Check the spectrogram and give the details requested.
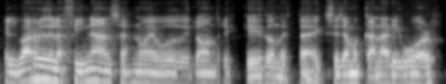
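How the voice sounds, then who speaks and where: A man's voice: on the low side, fairly even intonation, normal speed, vocal fry, a little hiss or hum. An Argentine man with an Argentine Spanish accent, a guest chatting casually in an interview, rambling with many fillers and restarts.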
